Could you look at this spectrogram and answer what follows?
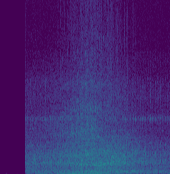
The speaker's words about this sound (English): In Bethlehem, this bus is loading up with passengers to take them to work in Jerusalem, but they may already be late for work.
